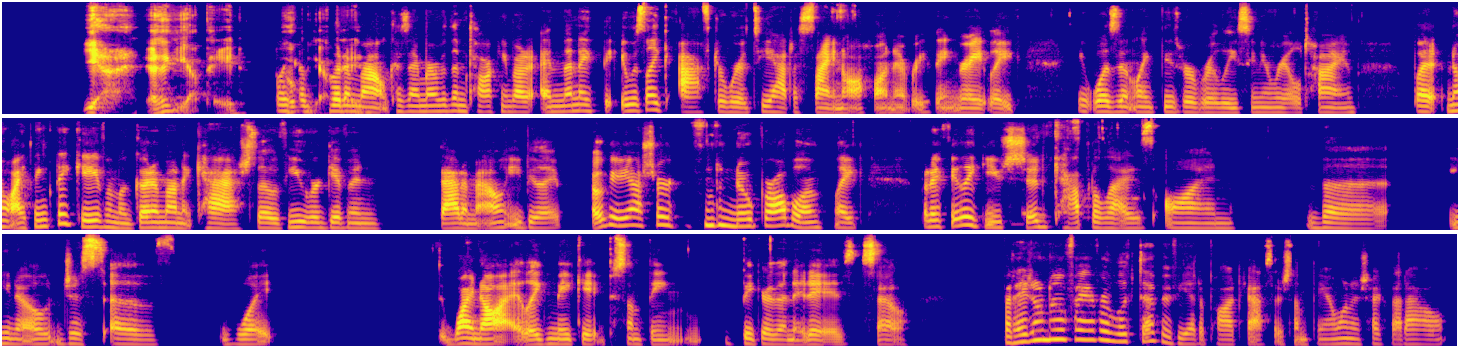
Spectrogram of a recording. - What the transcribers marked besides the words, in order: chuckle; alarm
- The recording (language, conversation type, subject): English, unstructured, Which podcasts make your commute fly by, and what do you recommend I try next?
- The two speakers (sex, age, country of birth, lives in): female, 30-34, United States, United States; male, 35-39, United States, United States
